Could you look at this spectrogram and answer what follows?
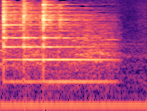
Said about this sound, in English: What I want us to do is ring that bell.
